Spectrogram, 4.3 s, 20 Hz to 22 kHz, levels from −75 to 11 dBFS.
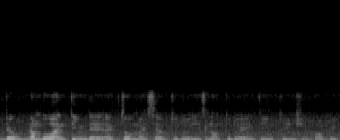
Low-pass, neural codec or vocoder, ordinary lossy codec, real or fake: none; codec, 16 kHz, 16 kbps, FreqCodec, larger model; none; fake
